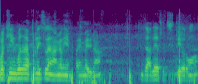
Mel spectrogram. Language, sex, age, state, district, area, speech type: Tamil, male, 18-30, Tamil Nadu, Ariyalur, rural, spontaneous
